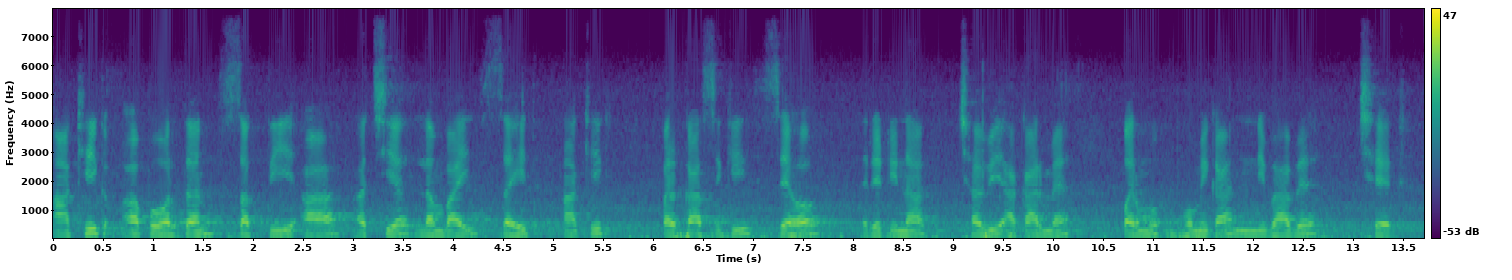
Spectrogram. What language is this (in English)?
Maithili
